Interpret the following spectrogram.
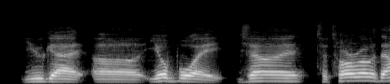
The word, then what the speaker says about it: Turturro: You got your boy John Turturro.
